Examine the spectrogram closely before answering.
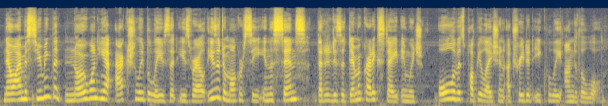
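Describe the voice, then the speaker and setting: A woman's voice: on the high side, fast, hardly any pauses, a little mellow, slight background noise. Woman chairing a forum. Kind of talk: read speech and announcements. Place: lecture room at a public forum.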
